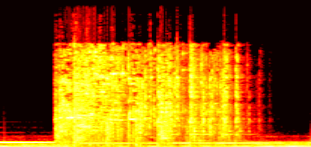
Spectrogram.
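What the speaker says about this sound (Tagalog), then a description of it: "Basag na ang salamin" A mirror's glass shatters loudly up close as a horror sound effect, a sudden crash followed by a spray of tinkling, clinking shards that rings on for a few seconds over a low sustained tone.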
